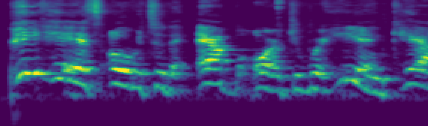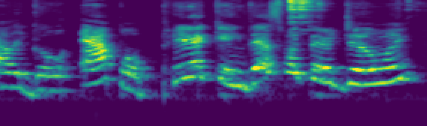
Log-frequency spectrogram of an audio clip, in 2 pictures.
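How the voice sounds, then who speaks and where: Reading a picture book aloud to small children, a library storyteller with a high voice performs expressively. She pauses now and then to explain things and prompt her young listeners.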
